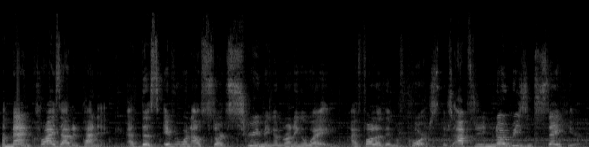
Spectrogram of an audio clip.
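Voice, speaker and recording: A woman's voice: high voice, expressive, a little fast, few pauses, fairly bright tone, rough recording. A woman streamer reading visual novel text aloud, with casual commentary of her own. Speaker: game streamer. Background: game music.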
